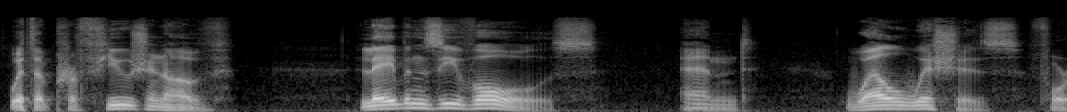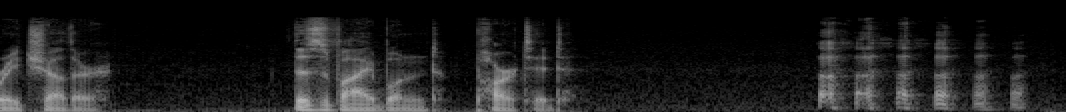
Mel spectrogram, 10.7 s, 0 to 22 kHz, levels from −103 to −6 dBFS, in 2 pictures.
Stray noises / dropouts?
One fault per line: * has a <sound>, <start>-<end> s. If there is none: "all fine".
* has a laugh, 9.4-10.5 s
